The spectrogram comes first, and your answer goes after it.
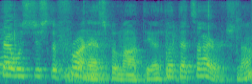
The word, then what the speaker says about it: Aspromonti: Aspromonti! Get your Come ass on, out! Joe! I even Woo!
